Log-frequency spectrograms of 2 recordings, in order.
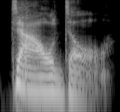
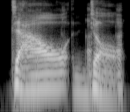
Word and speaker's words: Dowdle: It's Dowdle. Dowdle.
